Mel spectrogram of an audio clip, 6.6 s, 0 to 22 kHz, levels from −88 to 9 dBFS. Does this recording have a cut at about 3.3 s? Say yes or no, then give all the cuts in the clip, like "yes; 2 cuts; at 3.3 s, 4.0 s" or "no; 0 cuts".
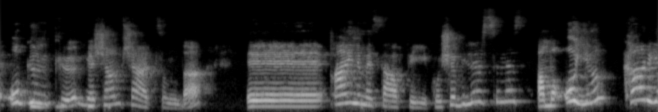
yes; 1 cut; at 3.3 s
